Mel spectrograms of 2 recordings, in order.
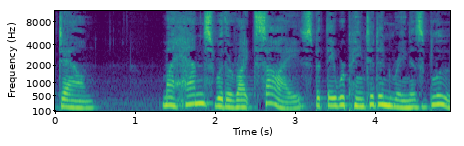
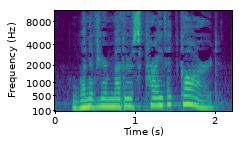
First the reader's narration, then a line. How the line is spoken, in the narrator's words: I murmured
